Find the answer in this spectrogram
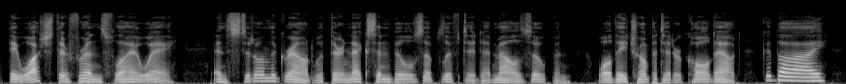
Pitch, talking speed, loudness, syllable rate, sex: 120 Hz, 200 wpm, -21 LUFS, 5.0 syllables/s, male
